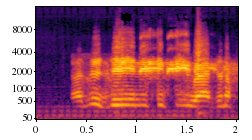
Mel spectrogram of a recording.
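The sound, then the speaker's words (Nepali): A radio plays in the background of a phone caller's line during a call-in, coming through as a thin, telephone-filtered voice with sustained, tuneful tones. It runs steadily and fairly loud for nearly two seconds after a brief silence. “साइडमा radio बजिरहेको छ है. अलिकति सानो पारिदिनुहोस् है.”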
